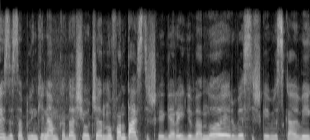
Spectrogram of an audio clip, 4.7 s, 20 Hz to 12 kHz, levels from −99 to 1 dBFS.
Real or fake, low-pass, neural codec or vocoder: real; 10.8 kHz; none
